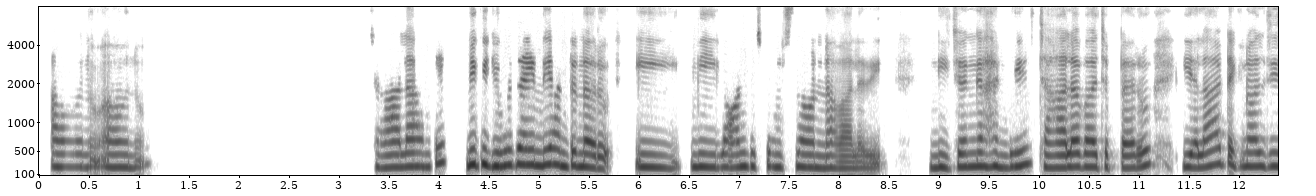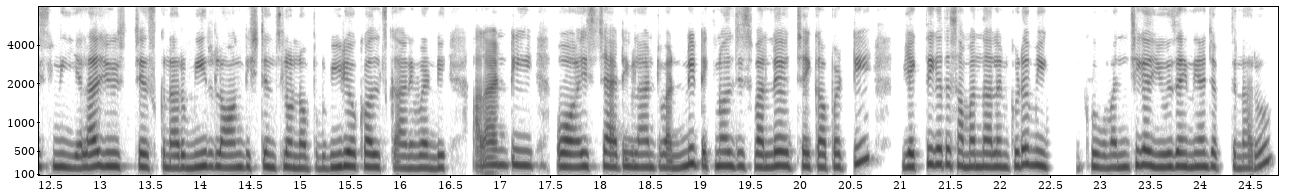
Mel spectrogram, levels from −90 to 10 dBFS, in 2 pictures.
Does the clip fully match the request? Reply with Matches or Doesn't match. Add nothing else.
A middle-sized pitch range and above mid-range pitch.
Doesn't match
